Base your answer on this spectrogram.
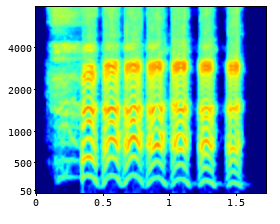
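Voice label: Vox Happy Japanese; DarkKasel; kingsraid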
